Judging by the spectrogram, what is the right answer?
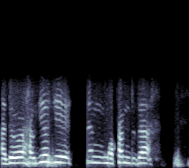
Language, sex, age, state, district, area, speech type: Manipuri, female, 60+, Manipur, Churachandpur, urban, conversation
